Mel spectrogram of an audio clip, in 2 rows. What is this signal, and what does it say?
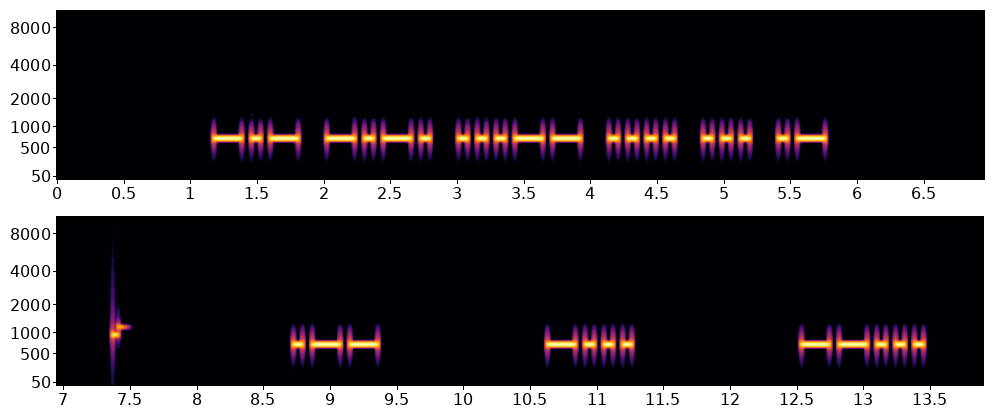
Morse code, heard as a keyed tone, about 17 wpm, spaced as for 11 wpm, 700 Hz. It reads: KC3HSA WB7
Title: USA Call Signs - 6 Characters - 6x Character Spacing - 17wpm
